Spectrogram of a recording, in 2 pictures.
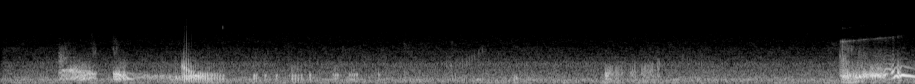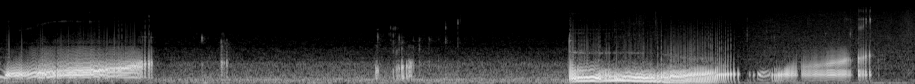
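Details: Hungry girl's stomach growling, from a compilation: long, squeaky, rising and falling gurgles with shorter rumbles between, loud hunger borborygmi.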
